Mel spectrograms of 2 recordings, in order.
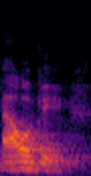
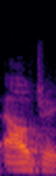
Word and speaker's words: algae: I get sort of confused between the British and Australian pronunciation, algae, and the American one of algae, so I kind of botched both of them together.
